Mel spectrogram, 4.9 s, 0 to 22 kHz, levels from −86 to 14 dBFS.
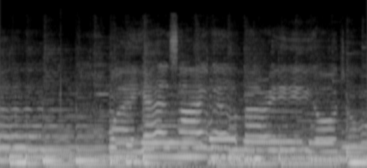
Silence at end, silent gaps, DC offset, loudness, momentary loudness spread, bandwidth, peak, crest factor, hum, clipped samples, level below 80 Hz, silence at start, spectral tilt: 0 s; none; under 0.1%; -20 LUFS; 4 LU; 11.5 kHz; -6 dBFS; 14 dB; none; under 0.1%; -32 dBFS; 0 s; -8 dB/octave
